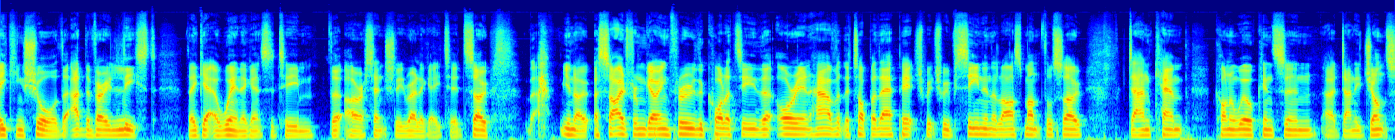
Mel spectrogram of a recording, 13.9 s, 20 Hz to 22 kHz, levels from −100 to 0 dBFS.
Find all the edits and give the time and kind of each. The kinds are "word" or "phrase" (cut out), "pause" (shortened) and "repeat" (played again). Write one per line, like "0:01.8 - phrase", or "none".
none

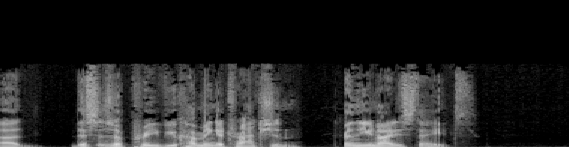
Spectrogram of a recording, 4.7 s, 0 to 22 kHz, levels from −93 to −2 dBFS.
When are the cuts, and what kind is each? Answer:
0:01.5 - word
0:02.9 - word

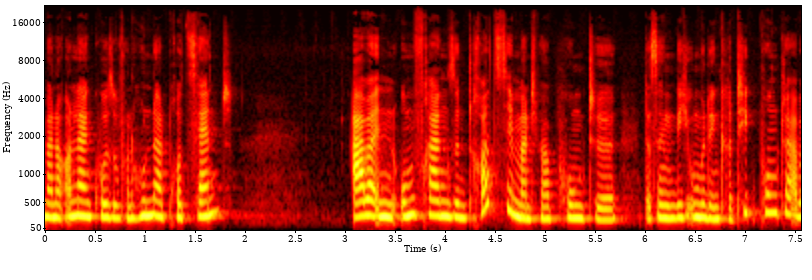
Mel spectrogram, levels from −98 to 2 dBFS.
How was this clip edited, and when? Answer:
none

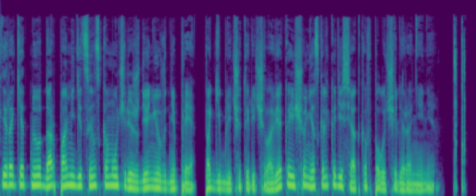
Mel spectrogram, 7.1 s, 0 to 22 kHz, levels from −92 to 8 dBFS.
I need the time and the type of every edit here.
none

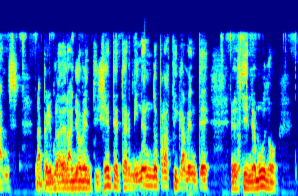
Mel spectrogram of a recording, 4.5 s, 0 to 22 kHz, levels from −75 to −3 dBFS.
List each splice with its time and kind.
none

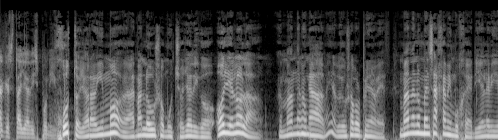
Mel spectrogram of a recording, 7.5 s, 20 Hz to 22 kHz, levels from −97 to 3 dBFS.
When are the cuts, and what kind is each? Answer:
0:04.6 - word
0:05.9 - pause

